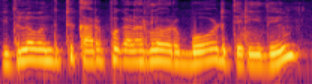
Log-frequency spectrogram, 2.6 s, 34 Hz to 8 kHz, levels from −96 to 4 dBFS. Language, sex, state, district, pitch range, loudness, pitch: Tamil, male, Tamil Nadu, Kanyakumari, 140-165 Hz, -12 LUFS, 150 Hz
